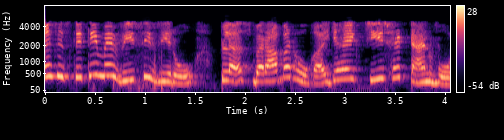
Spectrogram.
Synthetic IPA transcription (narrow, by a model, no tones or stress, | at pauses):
ɪsɪst̪ʰɪt̪imẽʋiːsiziːɾoplɐsbɐɾaːbəɾɦoːɡajɐɦeːk̚t͡ʃiːzɦɛʈɛːnʋoː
